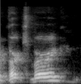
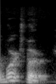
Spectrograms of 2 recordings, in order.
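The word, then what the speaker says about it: Würzburg: this book uh they're Germans pronounce their W's as V's so okay so that's when you hear birchburg and then I know I said wartsburg well yeah that's American way works very good we look at it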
